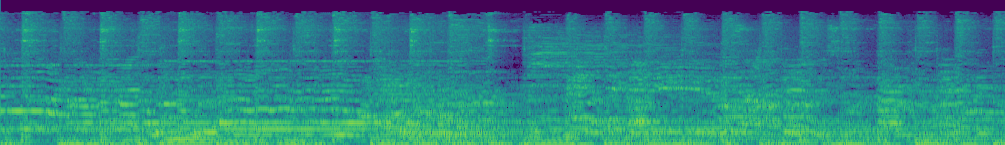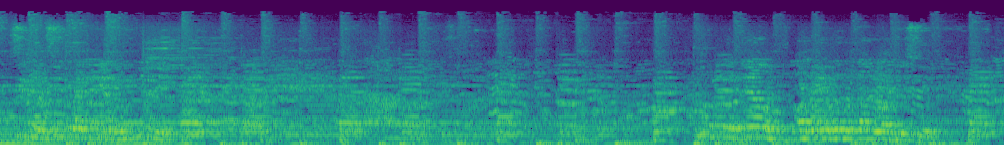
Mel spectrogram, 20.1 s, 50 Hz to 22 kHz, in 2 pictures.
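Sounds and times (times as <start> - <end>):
drum kit cymbal beat: 0.0 - 17.1
electric guitar: 0.0 - 18.0
man singing lead vocal: 1.4 - 9.3, 10.0 - 14.4.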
